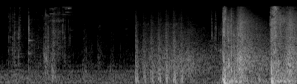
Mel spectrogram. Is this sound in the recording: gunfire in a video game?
yes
